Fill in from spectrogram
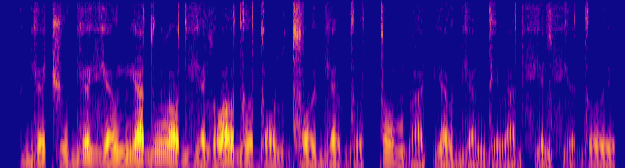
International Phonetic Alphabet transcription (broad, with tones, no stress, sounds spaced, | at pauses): bʲ ɜ˧ t͡ʃ u˩ bʲ ɜ˥ vʲ a˧ ʊ̯ mʲ a˥ d u˥ l ɔ˧ d vʲ a˩ ʎ lˠ ɤ˥ d ɤ˧ d ɔ˩ ʎ d͡z ɔ˧ ə̯ bʲ a˧ l d ɤ˩ tː ɔ˥ m b a˩ pʲ a˧ ʊ̯ bʲ a˩ n d e˩ l a˧ d fʲ a˧ ʎ fʲ ɜ˩ d ɤ˥ ɪ̯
